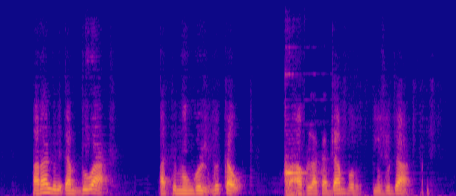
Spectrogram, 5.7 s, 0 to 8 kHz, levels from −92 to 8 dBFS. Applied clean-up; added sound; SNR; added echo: neural mask model DeepFilterNet 3.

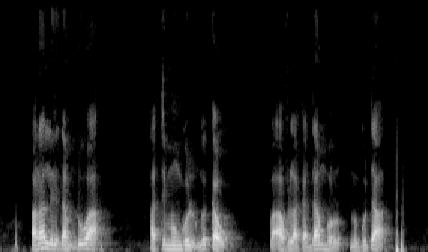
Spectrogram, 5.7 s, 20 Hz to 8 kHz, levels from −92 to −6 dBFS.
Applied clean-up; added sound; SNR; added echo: none; none; none; none.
